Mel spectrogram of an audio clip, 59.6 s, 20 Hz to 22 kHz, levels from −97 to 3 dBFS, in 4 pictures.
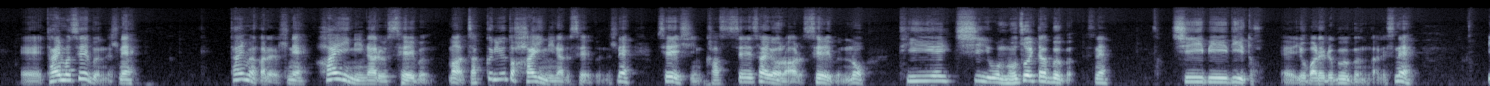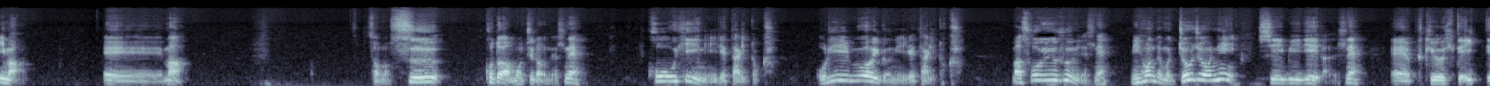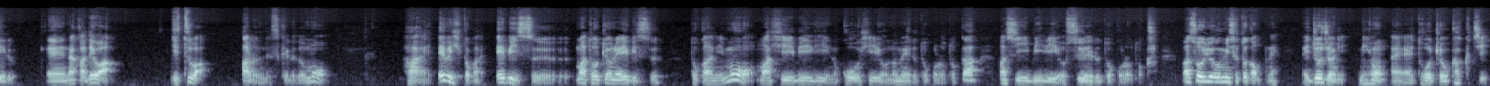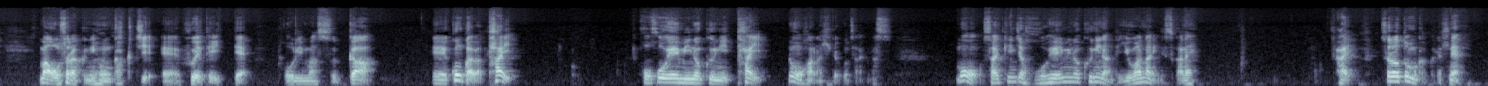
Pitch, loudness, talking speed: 135 Hz, -22 LUFS, 335 characters per minute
